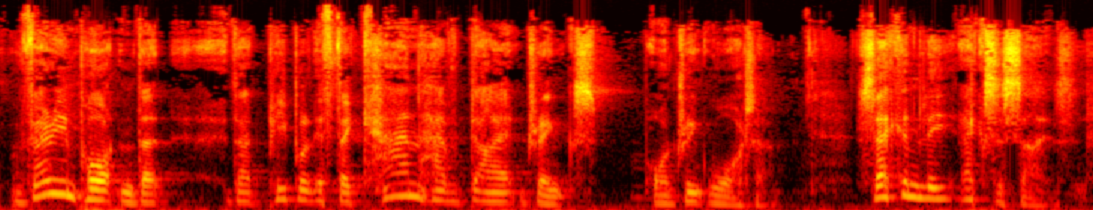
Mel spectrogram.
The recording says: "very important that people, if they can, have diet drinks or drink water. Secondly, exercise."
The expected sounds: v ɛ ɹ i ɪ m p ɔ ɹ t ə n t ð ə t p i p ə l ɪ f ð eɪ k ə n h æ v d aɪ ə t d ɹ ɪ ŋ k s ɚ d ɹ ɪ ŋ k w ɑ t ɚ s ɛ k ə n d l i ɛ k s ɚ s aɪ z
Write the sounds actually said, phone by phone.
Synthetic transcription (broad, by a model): v ɛ ɹ i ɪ m p ɔ ɹ t n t ð ə t p i p ə l ɪ f ð eɪ k ə n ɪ v d aɪ ə t d ɹ ɪ ŋ k s ɚ d ɹ ɪ ŋ k w ɑ t ɚ s ɛ k ə n d l i ɛ k s ɚ s aɪ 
